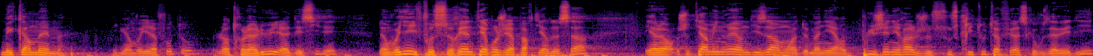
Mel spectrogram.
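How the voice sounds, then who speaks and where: A man's dark, mellow tone with lively intonation. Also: medium pitch for a man, fairly quick pace. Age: 60s. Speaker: healthcare consultant, audience member. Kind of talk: audience contribution at round table. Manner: hesitant, repeats words.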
